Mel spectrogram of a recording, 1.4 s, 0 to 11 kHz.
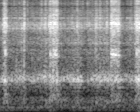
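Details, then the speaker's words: Bench test of a 1995 Mercedes S320 non-ASR throttle body (part 0001415725) before repair: steady high electric buzz with short hissing screech bursts as the unit sits semi-energized with vacuum drawn; cause is deteriorating wiring and failed internal clutch coil. "being that you have vacuum being drawn we have the screeching noise this is pretty amazing stuff because usually it doesn't work like this but in this case somehow it got into this very bizarre mode where it's semi-energized so this is very very strange but it is the definitely a clutch coil issue"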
